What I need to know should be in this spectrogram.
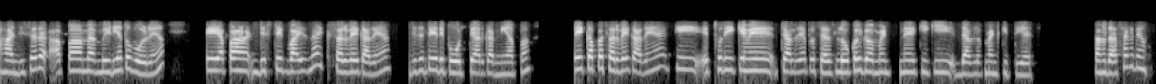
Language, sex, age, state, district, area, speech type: Punjabi, female, 30-45, Punjab, Shaheed Bhagat Singh Nagar, urban, conversation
